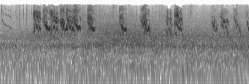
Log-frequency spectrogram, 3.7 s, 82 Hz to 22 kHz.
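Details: Several sparrows coming to a hand for food at a Tenmangu shrine, 16 December 2023, give a dense flurry of bright, rapid chirps, then scattered single high tweets trailing off.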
